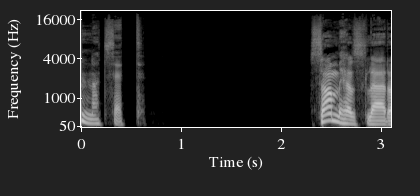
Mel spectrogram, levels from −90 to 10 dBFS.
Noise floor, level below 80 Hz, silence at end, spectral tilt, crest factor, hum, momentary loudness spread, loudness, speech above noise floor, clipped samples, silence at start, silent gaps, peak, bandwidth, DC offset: under -90 dBFS; -70 dBFS; 0 s; -5.5 dB/octave; 22 dB; none; 15 LU; -19 LUFS; over 71 dB; under 0.1%; 0 s; none; -2 dBFS; 19 kHz; under 0.1%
